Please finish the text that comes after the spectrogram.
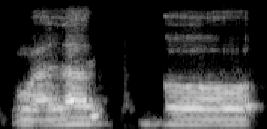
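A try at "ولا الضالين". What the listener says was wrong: Masih kurang tebel kayaknya maksudnya. Walau do Tadi ngerasa nggak itu apa lidahnya kanan kirinya nyentuh? Kalau terasa sakit baru.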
